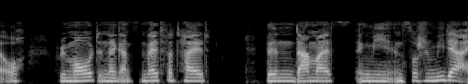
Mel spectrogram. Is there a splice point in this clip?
no; 0 cuts

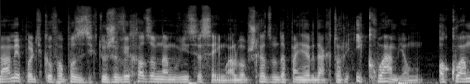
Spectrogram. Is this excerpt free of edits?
yes; 0 cuts

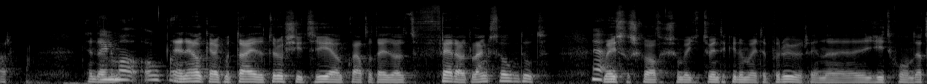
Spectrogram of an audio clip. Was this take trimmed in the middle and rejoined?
no; 0 cuts

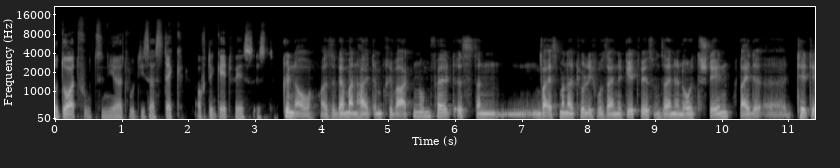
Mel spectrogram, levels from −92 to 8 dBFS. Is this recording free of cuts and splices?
no; 2 cuts; at 3.3 s, 10.2 s

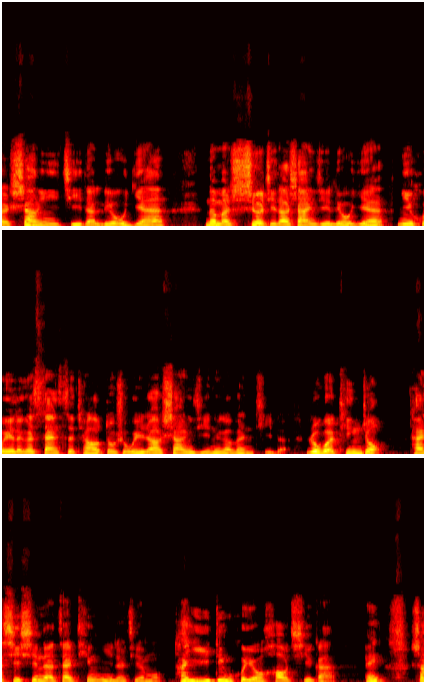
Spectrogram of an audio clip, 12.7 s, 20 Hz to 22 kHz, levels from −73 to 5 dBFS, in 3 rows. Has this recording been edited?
yes; 2 cuts; at 3.9 s, 7.2 s

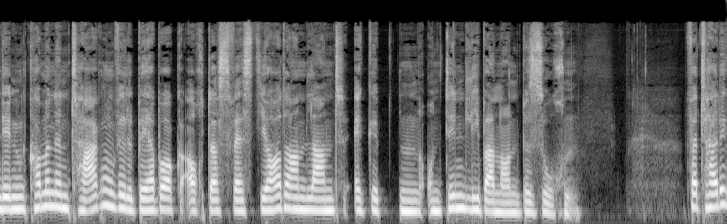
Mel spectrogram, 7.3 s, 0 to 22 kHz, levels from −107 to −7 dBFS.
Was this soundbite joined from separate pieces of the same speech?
no; 0 cuts

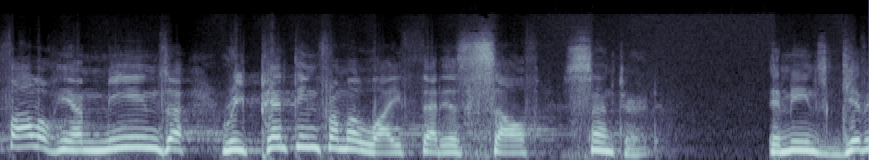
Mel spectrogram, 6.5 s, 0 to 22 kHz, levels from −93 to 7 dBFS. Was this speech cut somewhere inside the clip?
no; 0 cuts

